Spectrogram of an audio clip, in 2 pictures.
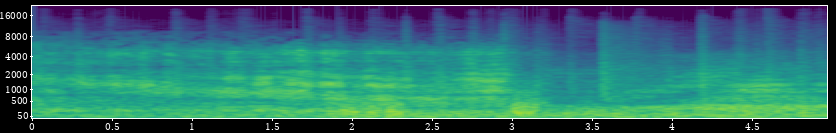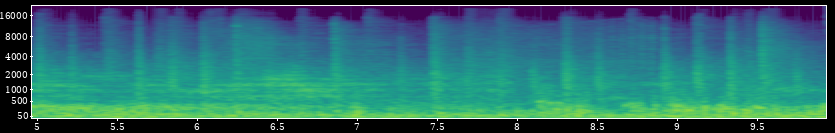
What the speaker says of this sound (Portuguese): mais um caça colide brutalmente contra o solo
